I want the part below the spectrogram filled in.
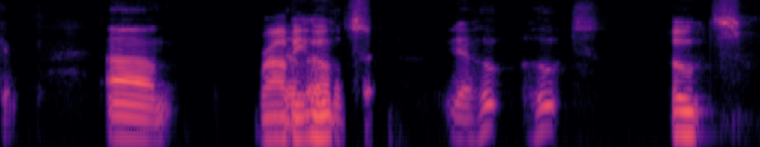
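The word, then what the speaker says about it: Ouzts: like it um yeah Hoots Hoots it's like o-u-z-t-s with the Z is silent I like it he's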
